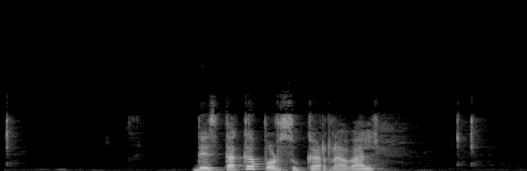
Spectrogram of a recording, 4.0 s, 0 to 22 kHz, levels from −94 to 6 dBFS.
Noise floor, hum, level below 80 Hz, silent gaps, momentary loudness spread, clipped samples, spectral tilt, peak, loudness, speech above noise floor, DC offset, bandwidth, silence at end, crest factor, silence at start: -78 dBFS; none; -72 dBFS; none; 7 LU; under 0.1%; -3.5 dB/octave; -10 dBFS; -26 LUFS; 52 dB; under 0.1%; 9.6 kHz; 1.1 s; 22 dB; 1.45 s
